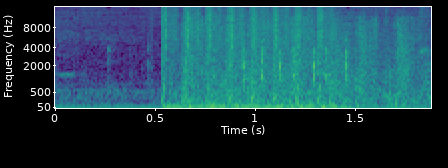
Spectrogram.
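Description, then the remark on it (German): Rapid automatic gunfire from a video game bursts in abruptly after a quiet moment, a dense, continuous rattle of shots that stays loud until the end. “jetzt hör mal auf rein zu sprayen.”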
